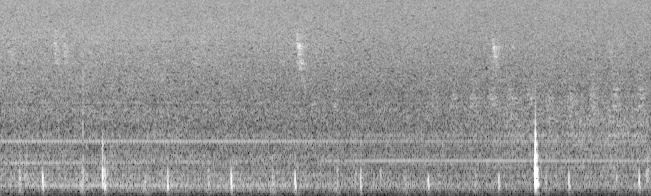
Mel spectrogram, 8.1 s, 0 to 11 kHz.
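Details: Stethoscope attached to a binaural dummy-head microphone: faint, regular soft thumps at about 75 a minute with low hum behind; heartbeat.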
